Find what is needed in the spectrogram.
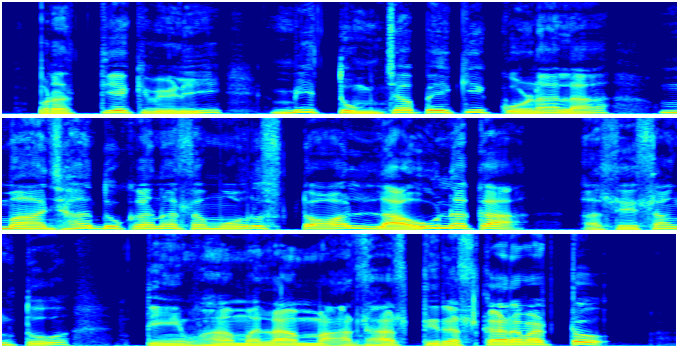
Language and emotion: Marathi, disgusted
